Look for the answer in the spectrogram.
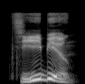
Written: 疾病

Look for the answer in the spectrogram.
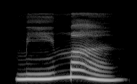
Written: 弥漫

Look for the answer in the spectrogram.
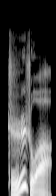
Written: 执着

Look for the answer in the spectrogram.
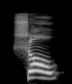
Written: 捎

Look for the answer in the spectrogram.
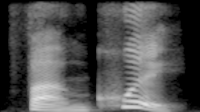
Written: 反馈

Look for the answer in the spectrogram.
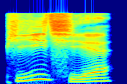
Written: pi2 qi5

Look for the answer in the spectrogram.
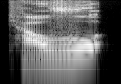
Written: tiao4 wu3

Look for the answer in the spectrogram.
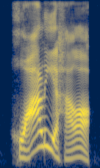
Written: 华丽

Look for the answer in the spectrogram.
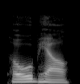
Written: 投票

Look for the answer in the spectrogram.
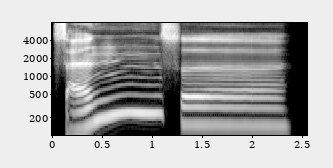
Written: sheng1

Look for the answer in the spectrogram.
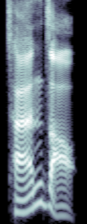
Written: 参照

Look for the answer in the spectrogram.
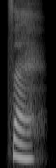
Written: zai4

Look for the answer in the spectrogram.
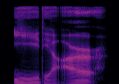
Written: yi1 dian3 r5

